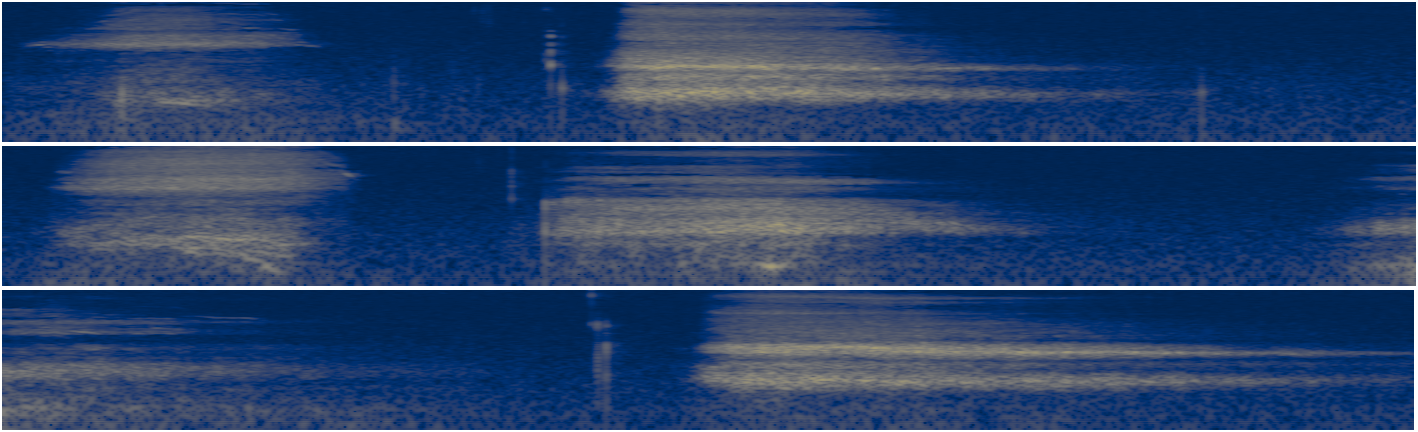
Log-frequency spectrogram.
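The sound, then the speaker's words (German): Slow, deep breaths taken during a guided relaxation exercise: several long, airy, whooshing inhales and exhales, each swelling and fading, separated by quiet pauses, with no talk. “dann lade ich dich jetzt ein, ein paar Atemzüge und nur so drei, vier wirklich tiefe Atemzüge damit zu nehmen”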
